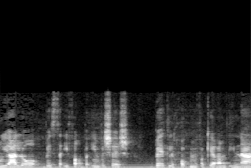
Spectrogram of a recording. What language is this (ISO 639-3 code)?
heb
